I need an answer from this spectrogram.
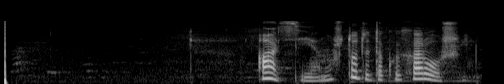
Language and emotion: Russian, positive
